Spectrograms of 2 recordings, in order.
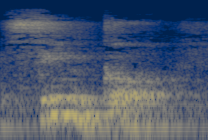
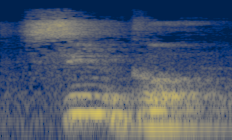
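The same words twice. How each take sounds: First: The word begins with a 'th' sound. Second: The word begins with an 's' sound. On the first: This is how it is said in Spain. "en Espagne, le C se prononce C" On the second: This is how it is said in Latin America. "en Colombie, nous disons comme un S"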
